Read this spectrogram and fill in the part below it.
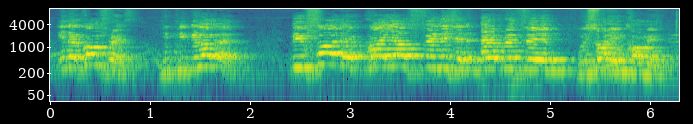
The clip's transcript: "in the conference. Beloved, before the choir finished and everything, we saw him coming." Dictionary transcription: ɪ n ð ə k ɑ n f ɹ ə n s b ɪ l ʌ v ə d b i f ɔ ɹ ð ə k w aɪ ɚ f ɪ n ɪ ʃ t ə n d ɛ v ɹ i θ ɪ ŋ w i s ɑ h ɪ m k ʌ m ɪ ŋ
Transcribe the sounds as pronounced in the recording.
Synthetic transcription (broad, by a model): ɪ n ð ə k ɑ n f ɹ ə n s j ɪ n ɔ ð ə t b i f ɔ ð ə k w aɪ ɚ f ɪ n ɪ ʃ ə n ɛ v ɹ i θ ɪ ŋ w i s ɑ h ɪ m k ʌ m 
